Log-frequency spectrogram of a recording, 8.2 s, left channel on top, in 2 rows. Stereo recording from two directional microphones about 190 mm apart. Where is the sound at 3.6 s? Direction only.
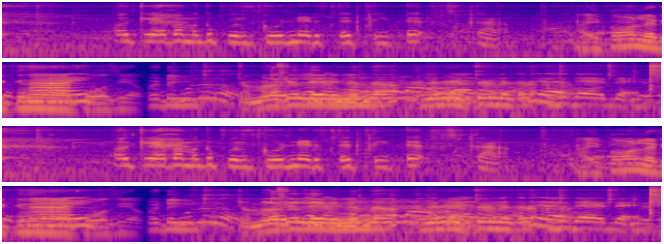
65° left (ahead or behind).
